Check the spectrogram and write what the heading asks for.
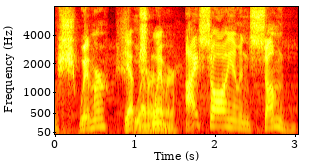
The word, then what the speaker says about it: Schwimmer: Yep, Schwimmer.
